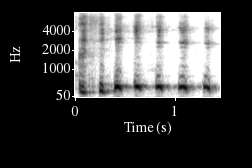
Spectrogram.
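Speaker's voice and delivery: high rapid giggle; real burst of high giggles; laughing. Real, not acted. Laughing while tending to child.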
